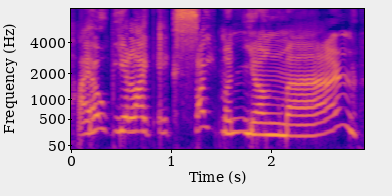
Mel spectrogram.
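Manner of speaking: loud, theatrical pirate captain; booming. A narrator's reading. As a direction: boom it out like a menacing pirate headmaster. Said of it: "he boomed".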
